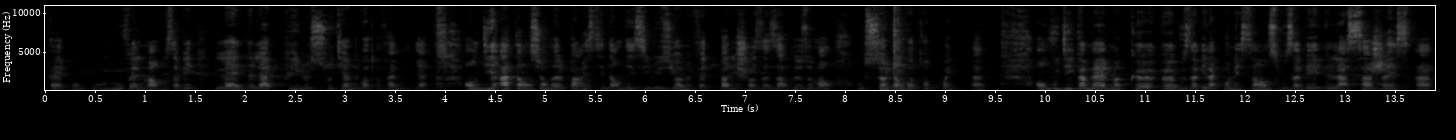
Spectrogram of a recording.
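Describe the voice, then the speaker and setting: A woman's voice: mid-range voice, slight background noise. A woman with a cold reads tarot cards for her viewers in speech. She rambles and hesitates, tagging her sentences with little asides. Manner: rambling, hesitant, full of "hein" and "voyez" tags. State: has a cold, runny nose. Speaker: tarot card reader. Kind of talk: spoken tarot reading to viewers.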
